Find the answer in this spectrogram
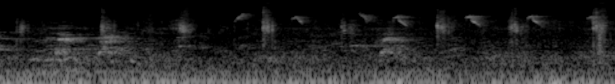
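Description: A small bird calling faintly, a steady series of short, high chirps that each sweep downward, about two a second, starting about two seconds in, with faint clicks throughout.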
